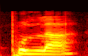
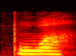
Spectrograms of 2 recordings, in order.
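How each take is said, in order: First: The middle consonant is an L sound. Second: The middle consonant is a W sound. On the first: This is how it is said in Mindanao. "if you're in Mindanao" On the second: This is how it is said in Cebu. "you go to Cebu, you'll probably hear pua"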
